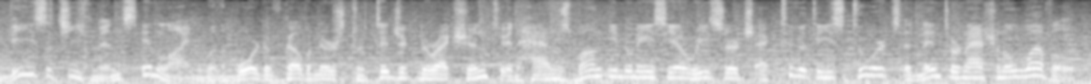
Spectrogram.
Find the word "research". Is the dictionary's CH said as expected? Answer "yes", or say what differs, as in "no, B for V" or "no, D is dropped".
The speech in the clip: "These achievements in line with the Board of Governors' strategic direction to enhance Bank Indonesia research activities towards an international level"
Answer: yes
